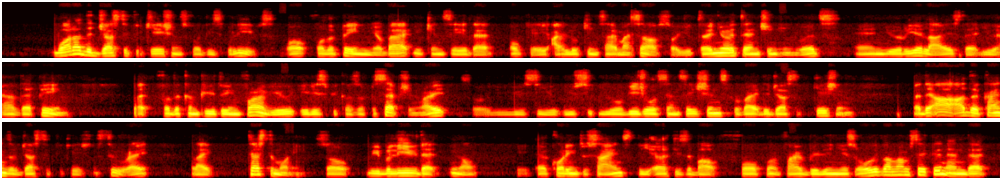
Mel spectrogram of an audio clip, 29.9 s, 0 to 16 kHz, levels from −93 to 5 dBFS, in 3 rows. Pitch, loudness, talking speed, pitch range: 105 Hz, -23 LUFS, 190 wpm, 95-120 Hz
